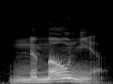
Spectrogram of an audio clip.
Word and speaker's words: pneumonia: So all right, if you ever see these words in something you're reading, just remember there's a silent P when the word begins with P and is followed by a consonant.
